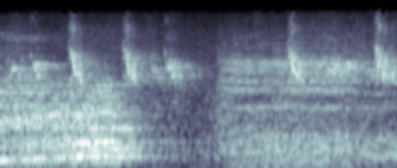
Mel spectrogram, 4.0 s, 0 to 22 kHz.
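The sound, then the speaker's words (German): Wagyu cattle moo in a barn in Schleswig-Holstein that holds about 150 cattle on straw. The drawn-out, low lowing comes in separate calls, with a few faint high bird chirps above. “Es kommt von den sogenannten Wagyu-Rindern, die eigentlich aus Japan stammen.”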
